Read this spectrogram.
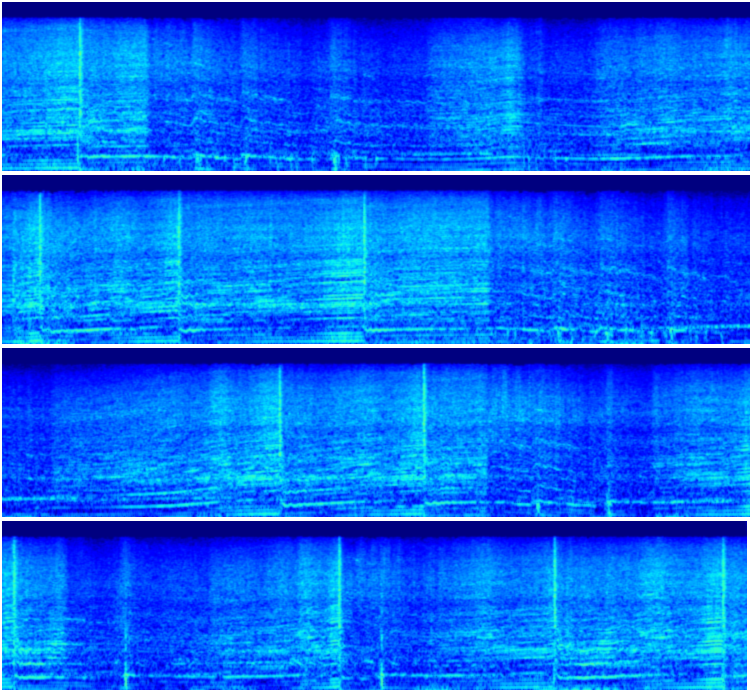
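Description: A racing car engine screams, rising and falling in pitch as the gears shift.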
